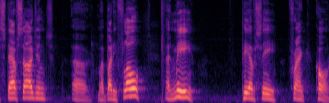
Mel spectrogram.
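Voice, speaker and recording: A man at a very slow pace, with very wide pitch swings and long, frequent pauses against a quiet background. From Germany. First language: German. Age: 90s. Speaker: retired army colonel, war veteran. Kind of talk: panel talk, personal recollection. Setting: stage with audience. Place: stage.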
